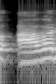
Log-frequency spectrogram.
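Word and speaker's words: hour: तो आवर जो है यहाँ पे उसका प्रोनाउंसिएशन जो होता है आवर से होता अ से होता है, तो यहाँ पे हम एन आवर लगाते हैं.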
